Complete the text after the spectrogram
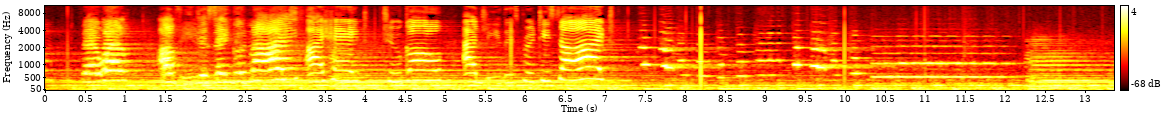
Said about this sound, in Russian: И вот следующая песня будет прощаться с вами детскими голосами.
